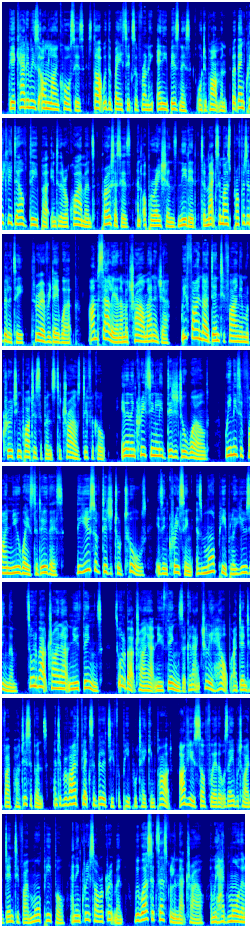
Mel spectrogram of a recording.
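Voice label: Educational Explainer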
